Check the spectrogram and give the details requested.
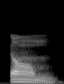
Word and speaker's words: टॉम: फिर टॉम, टॉम का मतलब होता है मकबरा। यहाँ भी देखिए बी साइलेंट है।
